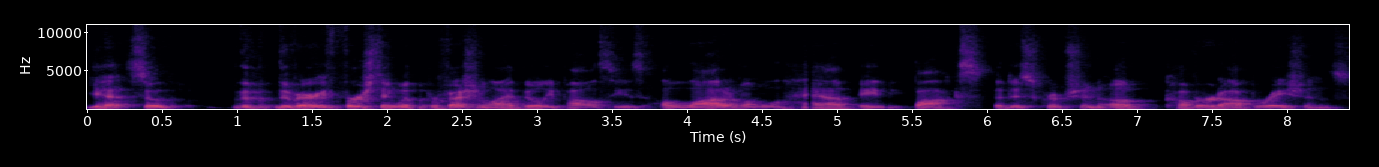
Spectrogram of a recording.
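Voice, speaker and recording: A man's normal speaking voice, fairly high in pitch, at a moderate pace with lively intonation and hardly any pauses. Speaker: insurance agent and former arborist. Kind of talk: Q&A answer; webinar presentation. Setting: webinar.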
